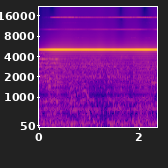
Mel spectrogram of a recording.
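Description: Public-address feedback: a loud, steady, high-pitched whine that swells up in the first moment and holds one pitch, with a fainter overtone above it.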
